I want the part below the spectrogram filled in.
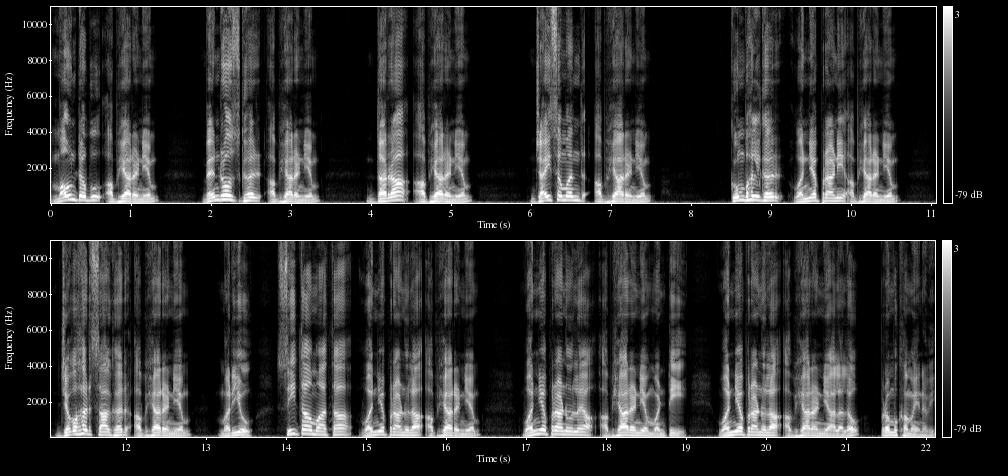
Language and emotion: Telugu, neutral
